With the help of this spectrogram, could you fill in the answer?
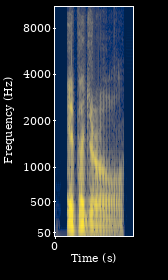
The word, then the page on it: epidural: British English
